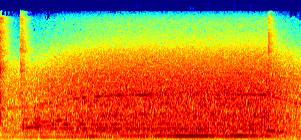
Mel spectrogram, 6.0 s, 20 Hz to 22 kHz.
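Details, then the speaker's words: Arno Silence Force 40 cm fan switched from maximum to minimum speed; soft, even low hum and airflow with no rattle or ticking, just switch clicks at start and end; very quiet and healthy at low speed. "Quer dizer, muita diferença, né? A mínima dele é é bem silenciosa."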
